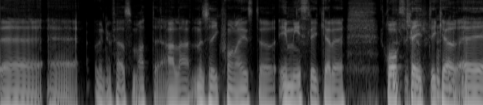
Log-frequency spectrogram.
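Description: A man with a plain, everyday voice, fairly low in pitch, with ordinary pitch variation, on a very clean recording with a silent background. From southern Sweden (Lund, Skåne). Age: 50s. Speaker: football journalist. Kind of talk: interview.

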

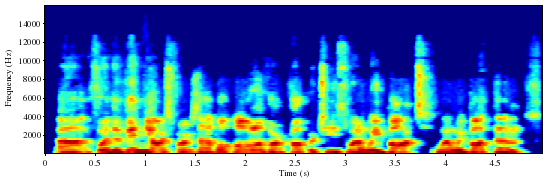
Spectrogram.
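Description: With an American accent, a man speaks at a medium pitch, his voice making very wide pitch swings. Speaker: businessman. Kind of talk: interview.

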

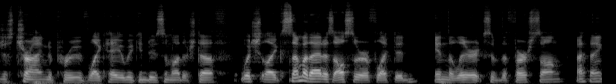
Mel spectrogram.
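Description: At a fairly quick pace, a man uses an ordinary speaking voice, his medium pitch carried in fairly even intonation. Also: very clean recording, silent background. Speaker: guest album picker. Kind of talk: casual chat about music.

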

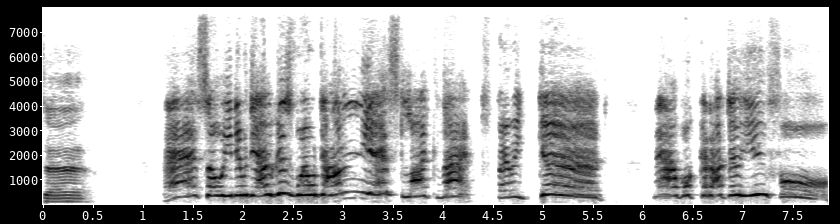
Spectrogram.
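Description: An extremely high-pitched, put-on character voice at a fairly slow pace. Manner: chirpy, chatty, gleeful.

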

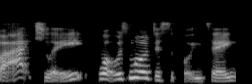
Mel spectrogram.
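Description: The sound is dry and close with no echo as a woman speaks at a moderate pace, her tone bright and sharp and her intonation lively. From northern England, Cheshire. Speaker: cricket journalist and amateur player. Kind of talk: casual interview chat.

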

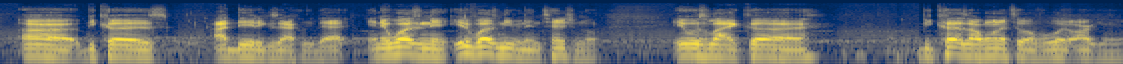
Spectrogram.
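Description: Using an unremarkable speaking voice, a man talks at a moderate pace and a fairly low pitch with fairly even intonation. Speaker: podcast co-host. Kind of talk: casual panel chat.

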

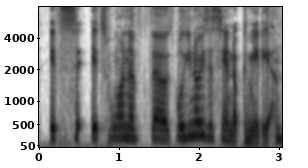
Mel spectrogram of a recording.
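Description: A woman with a normal speaking voice, fairly high in pitch, with ordinary pitch variation. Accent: American. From Indiana, US Midwest. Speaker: comedian. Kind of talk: casual chat.

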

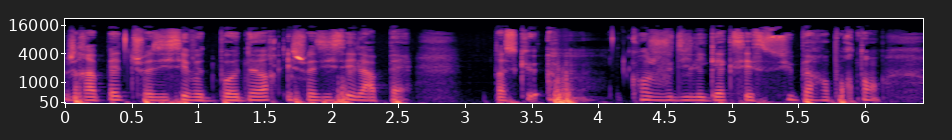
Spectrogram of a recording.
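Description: A woman with a fairly low pitch and an animated tone, at a moderate pace, with big swings in loudness and a dry, close, echo-free sound. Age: 20s. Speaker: podcast host. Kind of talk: casual monologue.

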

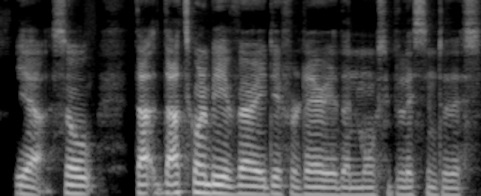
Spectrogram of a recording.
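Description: A man with an Irish accent speaks at a medium pitch in a monotone, flat intonation, on a very clean recording with a silent background. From Ireland. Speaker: fitness coach. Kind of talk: casual chat.

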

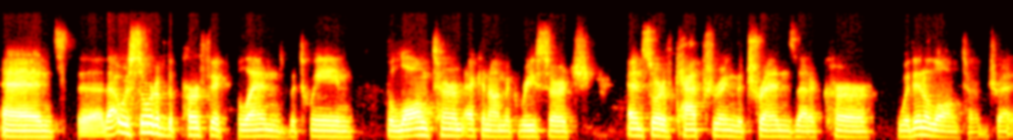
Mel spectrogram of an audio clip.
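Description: In an American accent, a man with a plain, everyday voice speaks at a medium pitch and a fairly slow pace with ordinary pitch variation. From New York. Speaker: macroeconomic research analyst. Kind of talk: interview. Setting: video call.

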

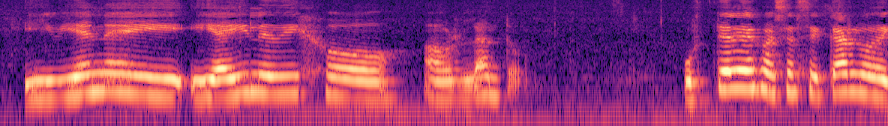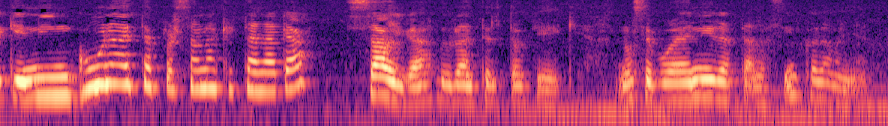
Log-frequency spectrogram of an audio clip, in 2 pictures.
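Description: A Chilean-accented woman with a fairly high, dark, mellow voice speaks at a moderate pace. Her pitch swings very widely and her loudness swings a lot. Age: 70s. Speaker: grandmother interviewed by grandson. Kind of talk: oral history interview.

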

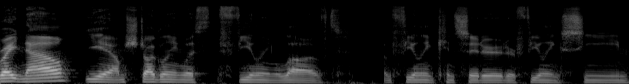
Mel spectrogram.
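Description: Heard in a very clean recording with a silent background, a man with an American accent has a plain, everyday voice, a fairly low pitch, ordinary pitch variation and big swings in loudness. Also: fairly slow pace. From New Jersey, Essex County (Caldwell). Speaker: college student. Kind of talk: casual chat.

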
